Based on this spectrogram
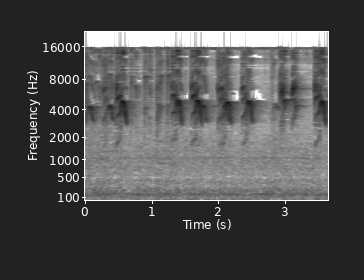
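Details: Kolibri ninja sunbird in strong song for competing and tutoring: a rhythmic chain of high, slightly buzzy notes repeated roughly every half second throughout, with a soft low hum in the background.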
